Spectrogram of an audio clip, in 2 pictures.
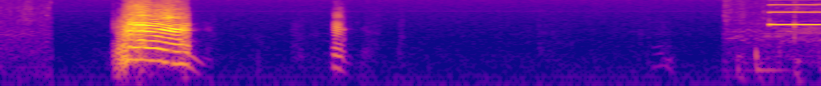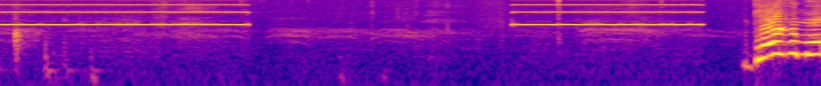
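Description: Two long, steady, high-pitched electronic beeps from a small handheld gadget, the first lasting about a second and a half and the second about a second. A brief falling cry is heard about half a second in.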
